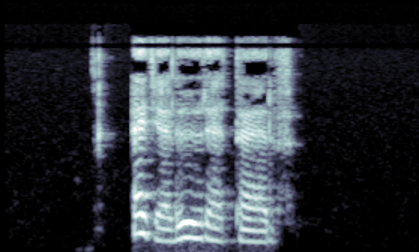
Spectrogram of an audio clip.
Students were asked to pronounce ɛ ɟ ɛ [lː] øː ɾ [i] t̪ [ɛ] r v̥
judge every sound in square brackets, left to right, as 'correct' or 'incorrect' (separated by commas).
incorrect, incorrect, correct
